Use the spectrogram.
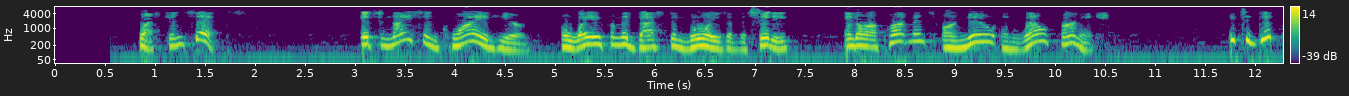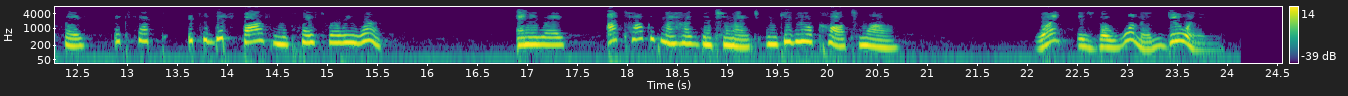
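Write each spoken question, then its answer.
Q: What is the woman doing?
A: Looking at an apartment to rent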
